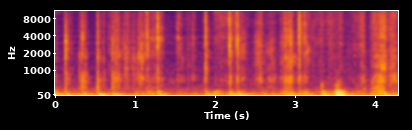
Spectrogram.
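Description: Fingertips and nails tap and rub along the edges and back of an iPhone XR in a black rubbery case with a fabric card pocket. The result is a rapid run of dry, muffled taps with a low thudding body, mixed with brief bright clicks of nails and scratchy rubbing that die away almost instantly.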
